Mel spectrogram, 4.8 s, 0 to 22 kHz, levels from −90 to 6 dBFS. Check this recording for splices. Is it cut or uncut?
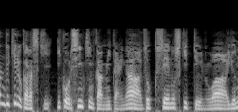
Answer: cut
